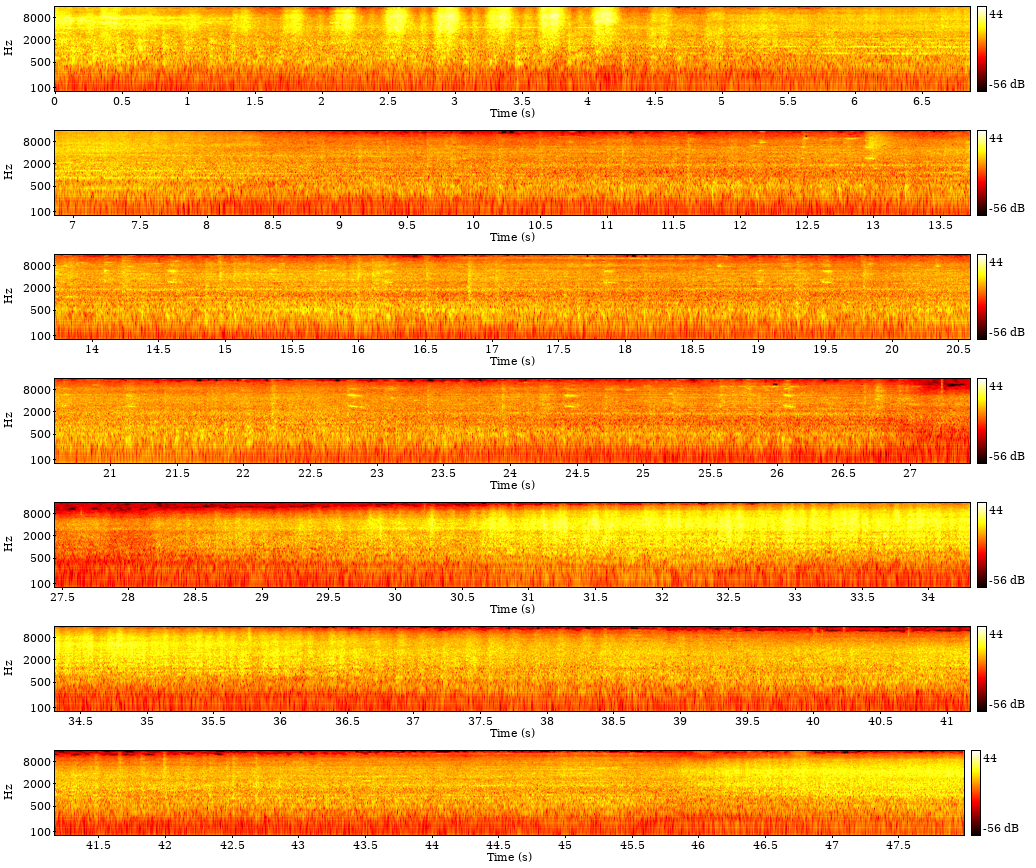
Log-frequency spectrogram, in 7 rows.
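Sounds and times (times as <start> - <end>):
steel wheels clicking over rail joints: 0.0 - 6.1
train rumbling past: 0.0 - 47.9.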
